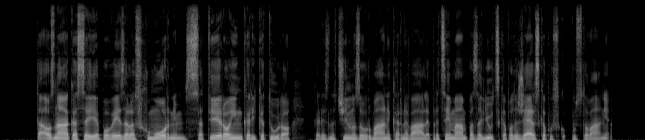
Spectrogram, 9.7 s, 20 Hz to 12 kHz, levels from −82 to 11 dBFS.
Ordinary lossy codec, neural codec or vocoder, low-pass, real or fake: none; none; none; real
